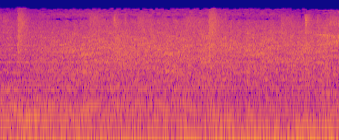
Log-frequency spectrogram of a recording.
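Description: Dramatic cartoon soundtrack music mixed with a loud rushing sound effect that swells through the middle.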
